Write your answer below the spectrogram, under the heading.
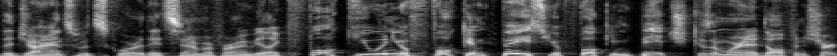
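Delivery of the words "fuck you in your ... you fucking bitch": put-on, loud, drawn-out aggressive stadium-style taunting. Retelling what fans said to someone in a Dolphins shirt: imitating aggressive heckling. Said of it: "really aggressive fucking behavior".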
